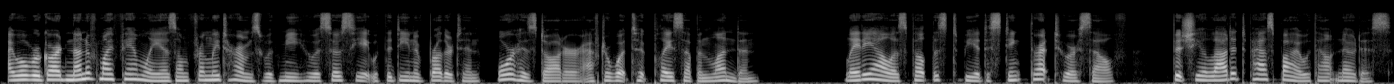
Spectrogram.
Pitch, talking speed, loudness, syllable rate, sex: 180 Hz, 215 wpm, -20 LUFS, 5.9 syllables/s, female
